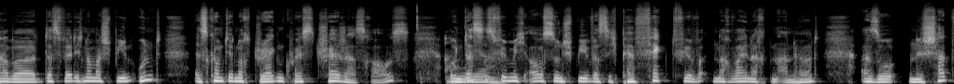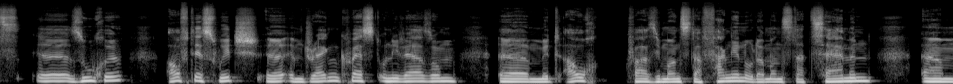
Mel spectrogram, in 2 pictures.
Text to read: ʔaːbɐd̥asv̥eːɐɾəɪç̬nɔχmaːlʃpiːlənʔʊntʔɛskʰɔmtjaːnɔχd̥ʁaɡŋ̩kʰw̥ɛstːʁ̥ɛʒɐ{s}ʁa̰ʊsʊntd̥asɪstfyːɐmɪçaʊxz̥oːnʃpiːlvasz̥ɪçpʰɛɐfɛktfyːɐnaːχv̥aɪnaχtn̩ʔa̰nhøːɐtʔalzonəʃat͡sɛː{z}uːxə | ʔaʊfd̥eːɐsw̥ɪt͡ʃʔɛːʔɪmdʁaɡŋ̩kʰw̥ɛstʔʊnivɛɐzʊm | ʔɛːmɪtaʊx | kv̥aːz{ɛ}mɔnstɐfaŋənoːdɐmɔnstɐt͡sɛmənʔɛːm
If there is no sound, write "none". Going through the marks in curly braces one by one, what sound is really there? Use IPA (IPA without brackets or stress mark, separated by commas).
s, z, i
